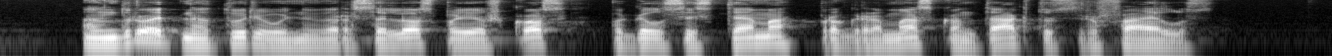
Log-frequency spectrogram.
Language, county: Lithuanian, Vilnius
